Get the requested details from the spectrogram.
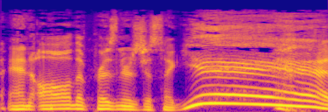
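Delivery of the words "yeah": high, loud whooping yell; mock prisoner cheer. Prisoners cheering at the warden's promise, high loud yell. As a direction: cheer like a rowdy crowd of inmates. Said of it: "They start cheering".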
